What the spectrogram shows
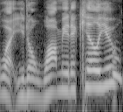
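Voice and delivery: put-on angry demanding voice. Retelling a character's line from a show, imitating someone angry. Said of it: "all mad".

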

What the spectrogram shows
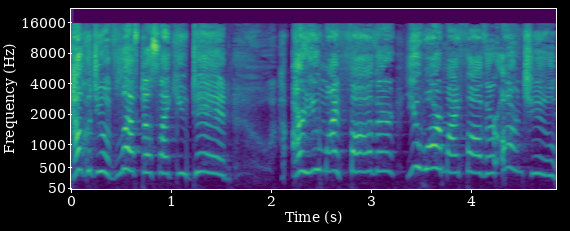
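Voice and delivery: mock, very high, relentless, loud demanding shouting. Retelling a tv scene where a character presses questions: imitating someone yelling. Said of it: "keeps yelling all of".

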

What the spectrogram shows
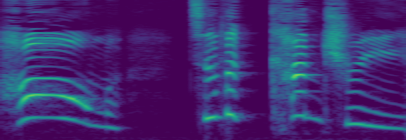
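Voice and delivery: very high, squeaky, drawn-out little mouse voice. Annie, running off, answers Melissa, who asks where she is going, squeaking. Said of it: "squeaked Annie".

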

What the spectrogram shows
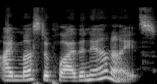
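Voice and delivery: ordinary delivery

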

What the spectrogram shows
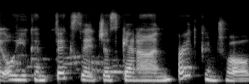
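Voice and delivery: ordinary talk, nothing marked

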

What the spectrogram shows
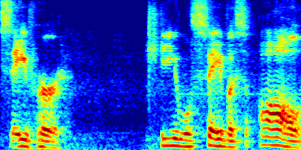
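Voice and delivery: words forced out choked and gasping. The narrator voices a man being choked, gasping out last words: gasped out while choking. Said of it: "he manages to gasp out".

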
